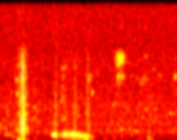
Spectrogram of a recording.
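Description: Near silence: room tone, broken by one sharp click and then a faint low sound about half a second long.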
